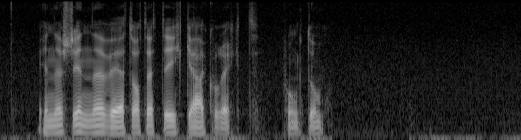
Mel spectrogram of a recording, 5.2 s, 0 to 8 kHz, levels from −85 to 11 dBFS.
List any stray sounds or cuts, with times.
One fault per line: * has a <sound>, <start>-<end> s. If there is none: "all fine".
all fine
